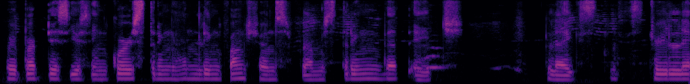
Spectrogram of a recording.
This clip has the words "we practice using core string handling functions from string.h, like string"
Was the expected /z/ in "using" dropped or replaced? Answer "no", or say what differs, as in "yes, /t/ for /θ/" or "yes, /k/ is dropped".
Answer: yes, /s/ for /z/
